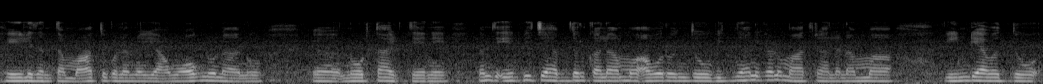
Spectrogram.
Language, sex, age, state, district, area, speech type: Kannada, female, 18-30, Karnataka, Udupi, rural, spontaneous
